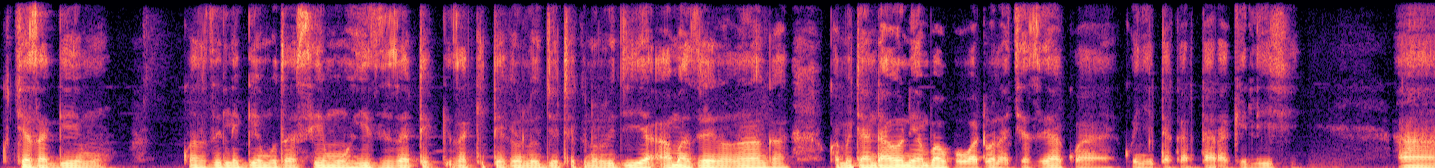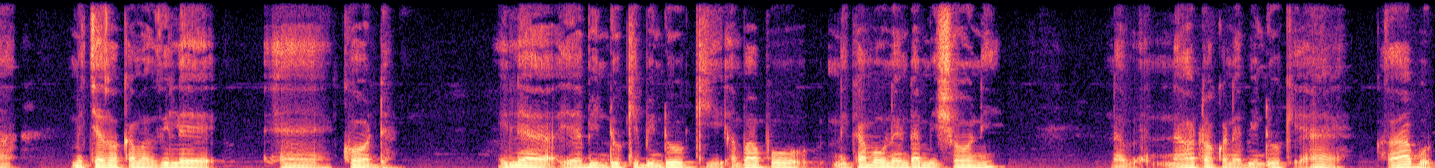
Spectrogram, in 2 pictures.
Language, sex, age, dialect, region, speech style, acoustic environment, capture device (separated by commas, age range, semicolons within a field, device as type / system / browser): Swahili, male, 18-24, Kenya - Nairobi Sheng-influenced, Kenya, happy; excited, silence, mobile / Linux / Chrome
